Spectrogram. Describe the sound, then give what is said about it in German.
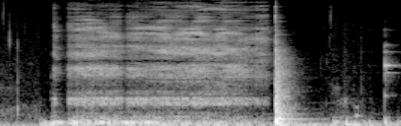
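A glass cutter scores a sheet of glass with a steady, gritty screech lasting about two seconds, fairly loud, followed by a single sharp knock as the glass is tapped before breaking, and quieter handling sounds. “Ich muss mich mal dazu hinstellen, weil dann hat man den besseren Druck beim Schneiden.”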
